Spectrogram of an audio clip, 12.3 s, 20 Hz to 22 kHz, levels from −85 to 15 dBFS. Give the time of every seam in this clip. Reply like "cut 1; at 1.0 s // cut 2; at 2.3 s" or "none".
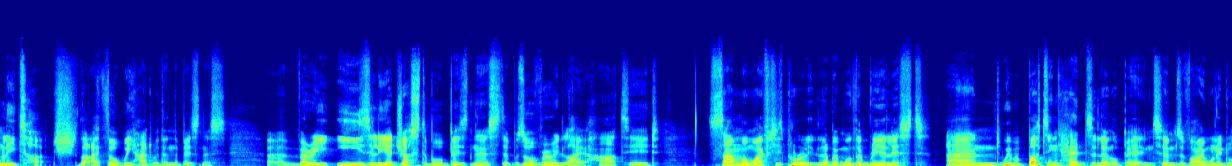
cut 1; at 6.9 s // cut 2; at 9.3 s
